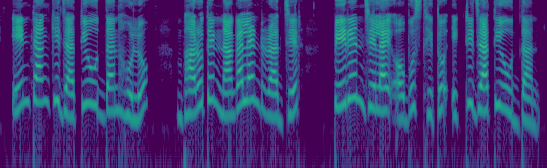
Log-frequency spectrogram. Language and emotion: Bengali, neutral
